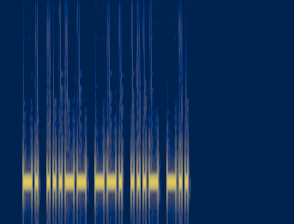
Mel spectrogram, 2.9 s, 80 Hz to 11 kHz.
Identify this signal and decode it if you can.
Morse code, heard as a keyed tone, about 40 wpm, 700 Hz. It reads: N3GVD
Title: USA Call Signs - 5 Characters - Repeated 2x - 40wpm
